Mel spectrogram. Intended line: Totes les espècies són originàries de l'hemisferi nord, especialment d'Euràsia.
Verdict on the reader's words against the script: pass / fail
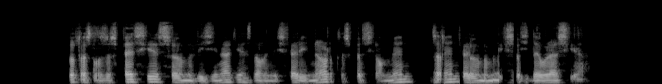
fail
